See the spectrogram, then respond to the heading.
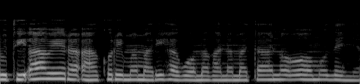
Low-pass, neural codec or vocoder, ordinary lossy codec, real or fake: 10.8 kHz; none; MP3, 32 kbps; real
